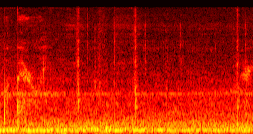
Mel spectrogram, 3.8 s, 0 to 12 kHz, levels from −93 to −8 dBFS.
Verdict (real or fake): real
